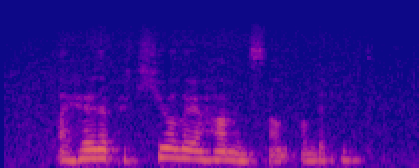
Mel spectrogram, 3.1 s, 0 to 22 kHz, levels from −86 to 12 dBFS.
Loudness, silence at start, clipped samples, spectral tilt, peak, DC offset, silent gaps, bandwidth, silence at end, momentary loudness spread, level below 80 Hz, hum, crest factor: -37 LUFS; 0.45 s; under 0.1%; -7.5 dB/octave; -22 dBFS; under 0.1%; none; 13.5 kHz; 0.45 s; 15 LU; -68 dBFS; none; 16 dB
